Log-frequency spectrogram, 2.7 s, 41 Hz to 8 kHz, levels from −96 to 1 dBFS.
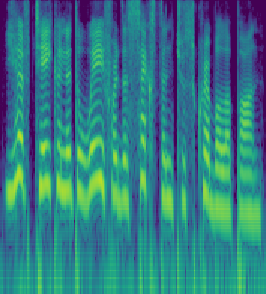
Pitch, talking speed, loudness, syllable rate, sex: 235 Hz, 250 wpm, -18 LUFS, 6.2 syllables/s, female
